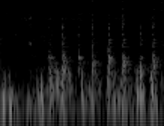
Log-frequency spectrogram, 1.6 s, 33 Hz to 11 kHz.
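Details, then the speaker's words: Cabover truck's removed 1.1-million-mile turbo, shaft rocked by hand showing side-to-side and in-out play; irregular rattling clunks and loose knocking. Worn-out turbo shaft bearings, turbo being replaced. "should be able to hear that it's not a happy camper"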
